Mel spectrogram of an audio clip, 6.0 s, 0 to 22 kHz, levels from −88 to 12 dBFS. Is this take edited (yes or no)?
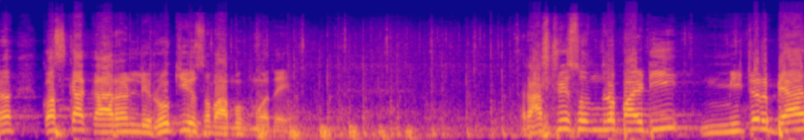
no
